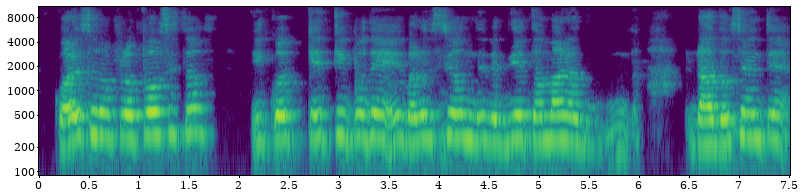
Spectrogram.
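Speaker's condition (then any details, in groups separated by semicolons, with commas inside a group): Cerebral palsy; from birth, walks with orthopedic aid; speech not very good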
